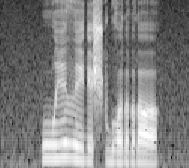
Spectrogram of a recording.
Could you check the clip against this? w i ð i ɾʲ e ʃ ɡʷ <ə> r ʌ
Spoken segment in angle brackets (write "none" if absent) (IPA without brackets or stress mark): ə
